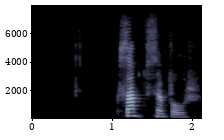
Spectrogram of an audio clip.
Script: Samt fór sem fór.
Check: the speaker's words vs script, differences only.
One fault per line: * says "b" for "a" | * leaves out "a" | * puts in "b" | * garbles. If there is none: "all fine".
* leaves out "fór"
